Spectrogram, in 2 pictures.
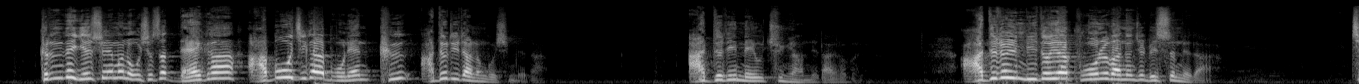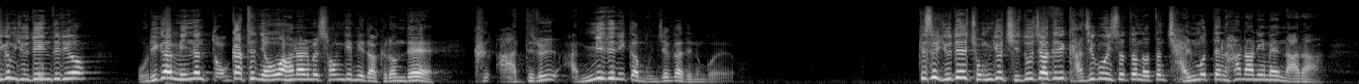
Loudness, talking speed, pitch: -17 LUFS, 290 characters per minute, 220 Hz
